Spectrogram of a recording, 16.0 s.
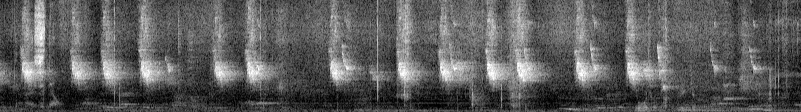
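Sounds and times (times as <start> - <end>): small bird chirping: 4.3 - 5.6, 6.6 - 13.5.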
